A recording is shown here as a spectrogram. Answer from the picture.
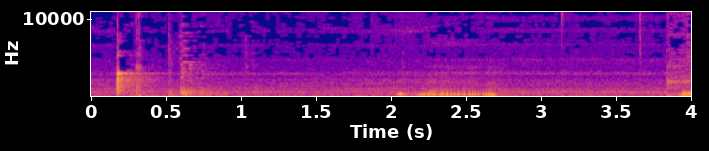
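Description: Kitchenware clinking: one sharp, ringing clink just after the start and a softer knock shortly after it. A brief murmured vocal sound comes about two seconds in.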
